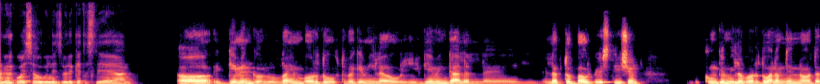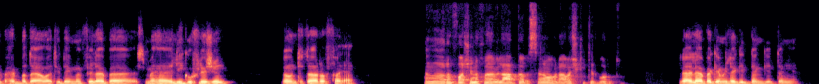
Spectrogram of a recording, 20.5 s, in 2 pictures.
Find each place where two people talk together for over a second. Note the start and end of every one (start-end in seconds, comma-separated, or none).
none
